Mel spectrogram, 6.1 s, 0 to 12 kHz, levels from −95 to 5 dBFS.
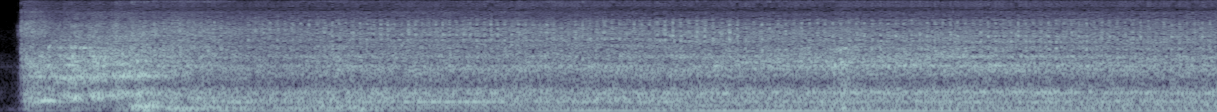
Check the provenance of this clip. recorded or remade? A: recorded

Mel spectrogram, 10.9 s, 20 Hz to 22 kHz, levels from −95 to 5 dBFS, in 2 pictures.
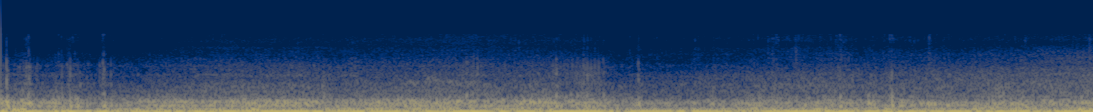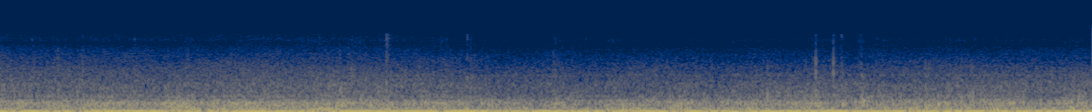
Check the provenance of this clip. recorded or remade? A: recorded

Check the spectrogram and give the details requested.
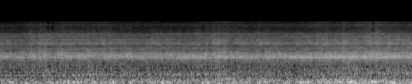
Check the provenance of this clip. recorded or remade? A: remade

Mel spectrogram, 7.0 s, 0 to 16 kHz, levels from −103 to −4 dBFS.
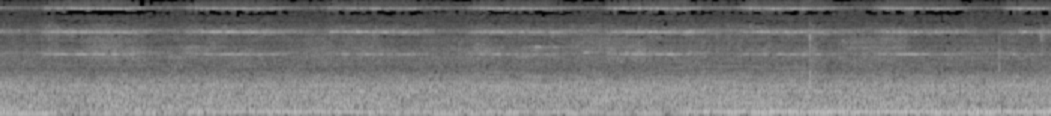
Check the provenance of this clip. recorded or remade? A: remade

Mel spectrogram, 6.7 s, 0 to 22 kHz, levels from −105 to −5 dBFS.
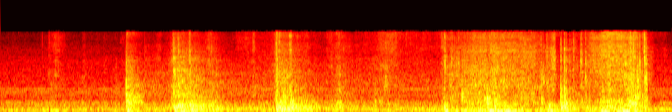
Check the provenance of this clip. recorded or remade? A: recorded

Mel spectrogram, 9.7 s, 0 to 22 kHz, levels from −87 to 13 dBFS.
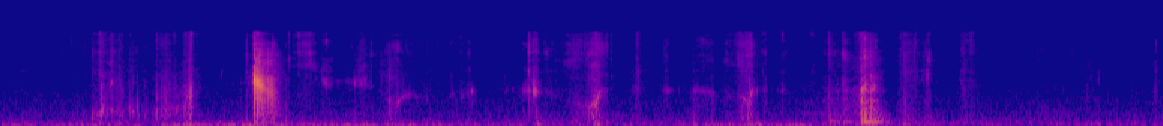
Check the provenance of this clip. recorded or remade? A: remade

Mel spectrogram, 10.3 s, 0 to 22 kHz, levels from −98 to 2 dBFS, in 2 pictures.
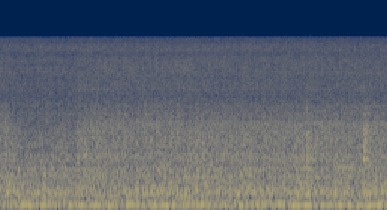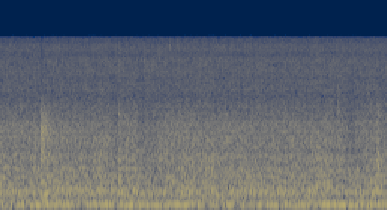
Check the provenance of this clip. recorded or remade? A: recorded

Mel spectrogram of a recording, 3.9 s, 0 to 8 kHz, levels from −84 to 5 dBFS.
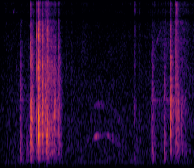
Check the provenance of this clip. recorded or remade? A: recorded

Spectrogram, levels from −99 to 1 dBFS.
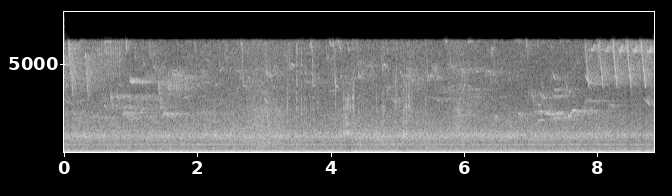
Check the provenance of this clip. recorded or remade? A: recorded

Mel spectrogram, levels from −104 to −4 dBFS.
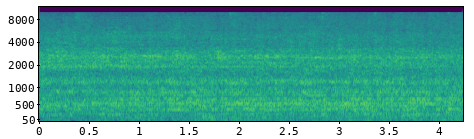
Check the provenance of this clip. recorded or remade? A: remade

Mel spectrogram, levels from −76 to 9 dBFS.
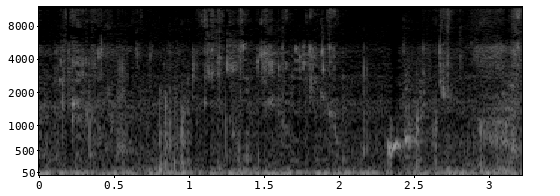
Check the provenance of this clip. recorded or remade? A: recorded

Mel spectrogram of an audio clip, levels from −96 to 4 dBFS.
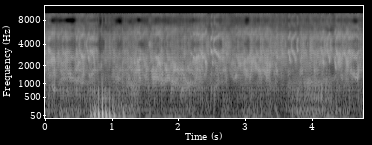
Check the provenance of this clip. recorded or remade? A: remade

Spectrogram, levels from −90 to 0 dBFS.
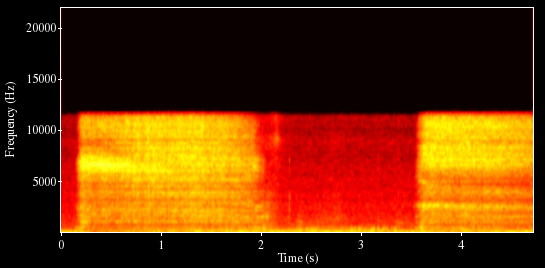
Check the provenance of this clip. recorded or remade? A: remade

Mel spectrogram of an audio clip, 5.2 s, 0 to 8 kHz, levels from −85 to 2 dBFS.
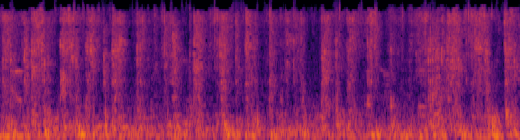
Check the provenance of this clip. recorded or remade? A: recorded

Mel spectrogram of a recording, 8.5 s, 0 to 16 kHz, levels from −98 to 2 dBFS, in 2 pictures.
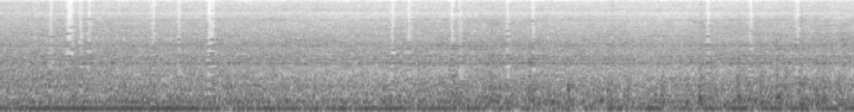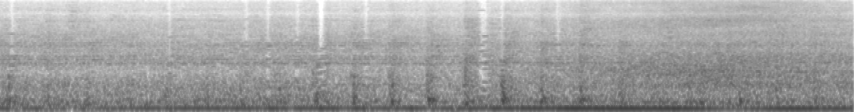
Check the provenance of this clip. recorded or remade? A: recorded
